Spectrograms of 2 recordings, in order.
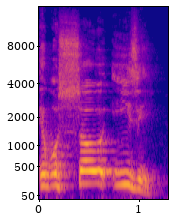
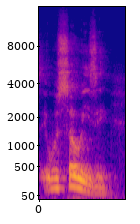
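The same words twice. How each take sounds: First: It is said loudly and heatedly. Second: It is said quietly and more calmly.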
